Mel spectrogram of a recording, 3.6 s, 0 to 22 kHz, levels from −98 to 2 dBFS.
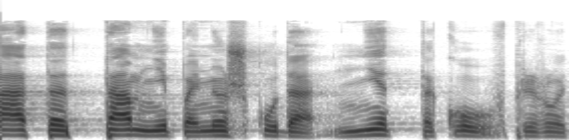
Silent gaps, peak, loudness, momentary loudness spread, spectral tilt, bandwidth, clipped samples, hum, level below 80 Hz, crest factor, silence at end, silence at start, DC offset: none; -4 dBFS; -23 LUFS; 10 LU; -6 dB/octave; 12 kHz; under 0.1%; none; -58 dBFS; 18 dB; 0.05 s; 0 s; under 0.1%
